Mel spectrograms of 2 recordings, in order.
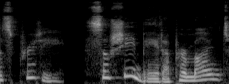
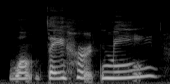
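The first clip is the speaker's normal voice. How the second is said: slow, higher worried voice; anxious girl; 7 semitones higher, 4 dB louder, slower than usual. A narrator's reading. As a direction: ask timidly. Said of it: "asked the girl anxiously".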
